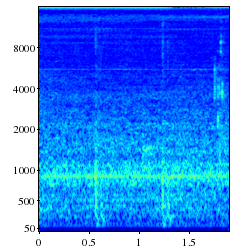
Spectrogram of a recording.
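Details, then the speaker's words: Hcalory Toolbox 2 compact diesel heater, first run on max setting: the dosing pump kicks in with soft, evenly spaced ticks about 1.5 per second over a quiet hum while priming; normal and quieter than the owner's other heater. "Did you hear the tick tick tick? I have to say that is really quiet compared to my one that I've got at the moment."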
